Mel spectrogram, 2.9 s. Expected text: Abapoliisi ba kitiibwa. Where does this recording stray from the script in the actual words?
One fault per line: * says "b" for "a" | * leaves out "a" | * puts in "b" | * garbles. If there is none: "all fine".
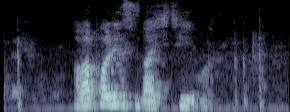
all fine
